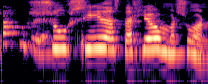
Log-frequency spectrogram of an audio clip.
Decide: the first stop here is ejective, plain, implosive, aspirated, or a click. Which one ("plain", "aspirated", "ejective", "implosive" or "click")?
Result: plain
